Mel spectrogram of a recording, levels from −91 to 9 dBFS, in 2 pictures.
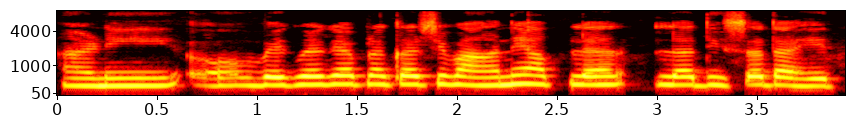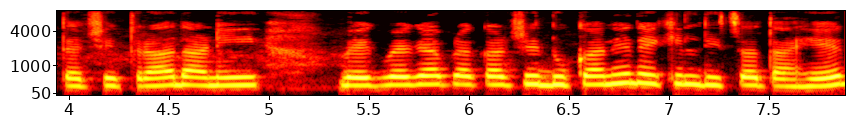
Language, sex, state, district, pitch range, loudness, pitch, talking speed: Marathi, female, Maharashtra, Sindhudurg, 240-275 Hz, -14 LUFS, 255 Hz, 130 wpm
